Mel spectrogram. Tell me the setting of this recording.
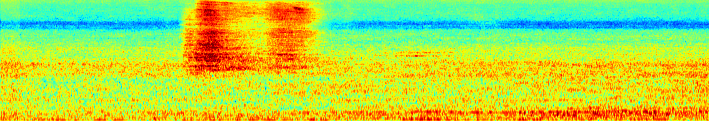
street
